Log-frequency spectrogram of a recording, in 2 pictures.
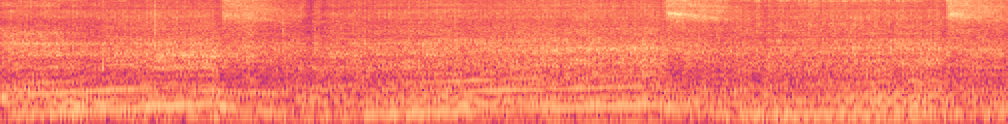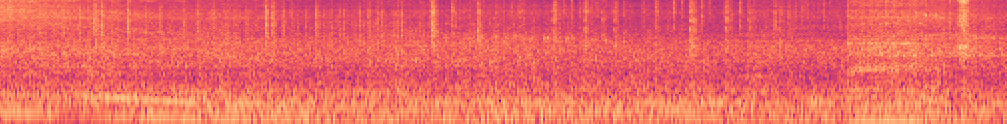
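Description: Turbocharged Chevette engine heard from inside the cabin, accelerating hard: its pitch climbs, drops sharply at gear changes about two and five seconds in, each with a short hiss, then falls away as the car eases off around the middle, over steady road and wind noise.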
